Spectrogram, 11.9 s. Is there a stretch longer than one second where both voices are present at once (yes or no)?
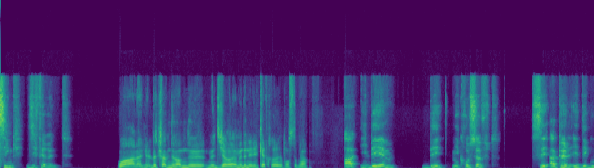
no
